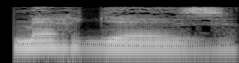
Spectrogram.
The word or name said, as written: merguez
